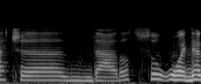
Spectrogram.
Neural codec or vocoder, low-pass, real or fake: none; 5.4 kHz; real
